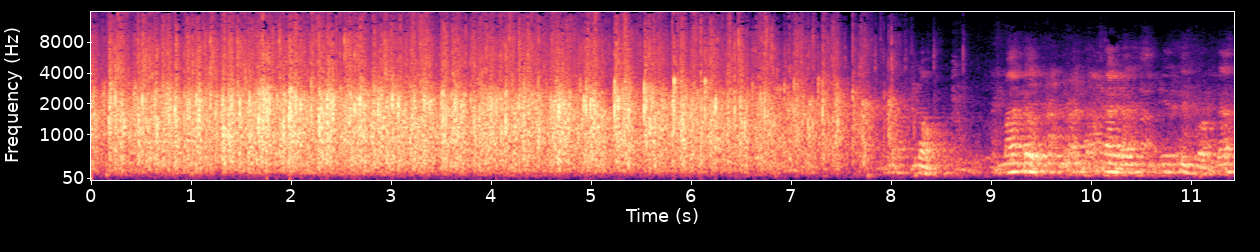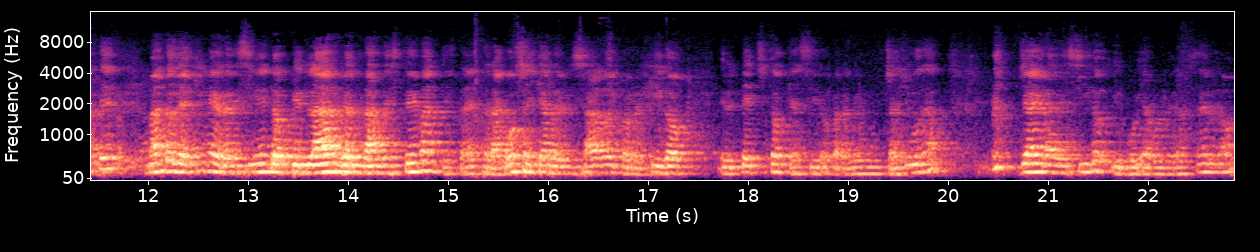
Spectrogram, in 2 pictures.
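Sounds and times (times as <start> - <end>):
audience applause: 0.0 - 8.3
laughter: 8.9 - 12.0
speech: 11.5 - 22.8.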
